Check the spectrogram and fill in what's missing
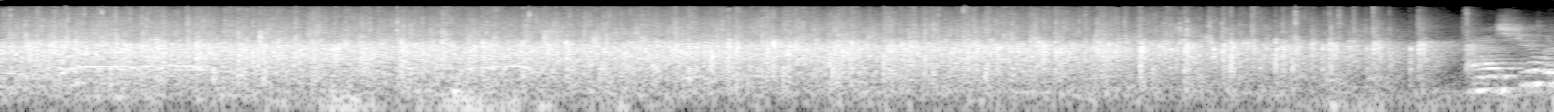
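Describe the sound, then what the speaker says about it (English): An audience at an interfaith Thanksgiving prayer breakfast in a hotel gives a loud, sustained round of clapping that holds steady and then fades toward the end. "can I ask you to put your hands together and through your applause, say a very special thank you to our friends here at the Hotel Kabuki"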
